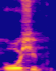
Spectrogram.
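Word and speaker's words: 오십: अब 50 ओ शिप, ओ का मतलब 5, शिप का मतलब 10, यानी कि 5 10 होंगे तो 50 बन गया।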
